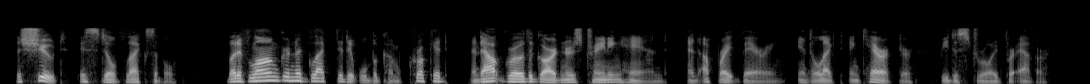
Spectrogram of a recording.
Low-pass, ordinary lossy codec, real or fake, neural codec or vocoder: 5.4 kHz; MP3, 48 kbps; real; none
